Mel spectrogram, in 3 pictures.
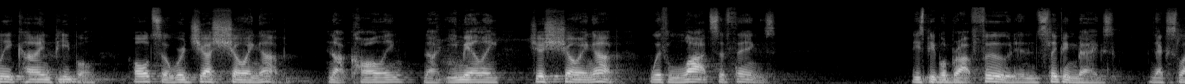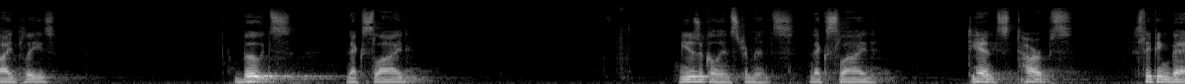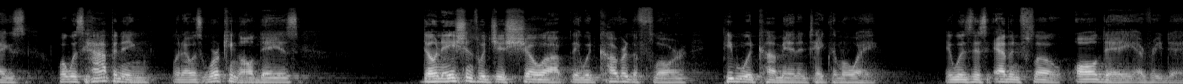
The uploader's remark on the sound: A sermon during morning worship at the University Unitarian Church in Seattle.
